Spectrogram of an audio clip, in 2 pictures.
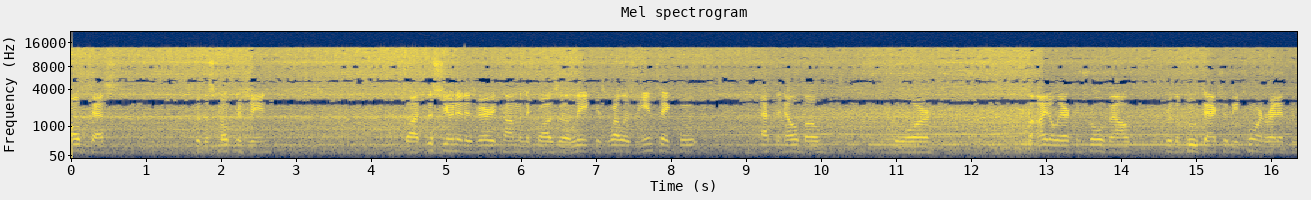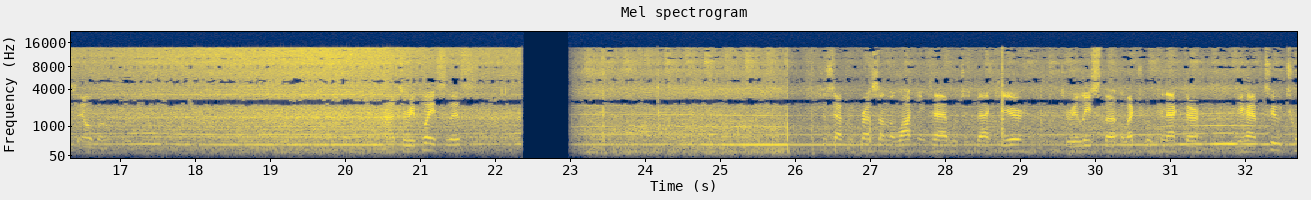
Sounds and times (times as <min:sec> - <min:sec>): Speech: 0:00.0 - 0:00.6, 0:01.6 - 0:02.7, 0:04.4 - 0:08.4, 0:09.2 - 0:10.0, 0:10.9 - 0:11.5, 0:12.8 - 0:16.8, 0:20.5 - 0:21.7, 0:26.3 - 0:32.6
Engine: 0:00.0 - 0:22.4, 0:23.0 - 0:32.6
Music: 0:23.1 - 0:26.8.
